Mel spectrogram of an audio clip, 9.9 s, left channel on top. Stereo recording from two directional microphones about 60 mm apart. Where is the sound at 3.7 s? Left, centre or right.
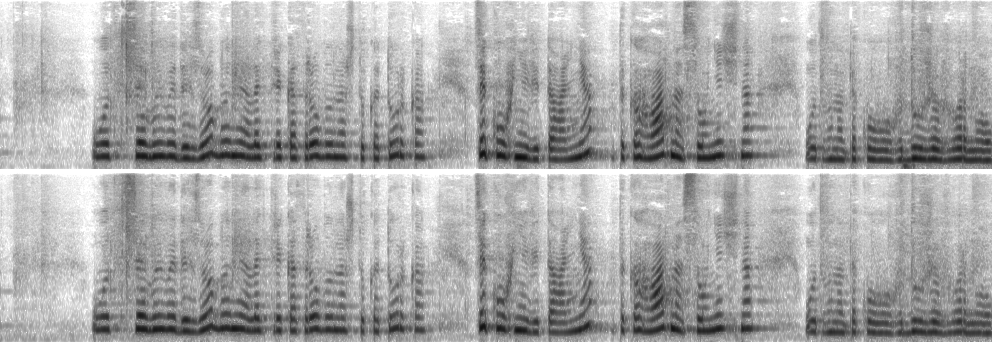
Centre.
